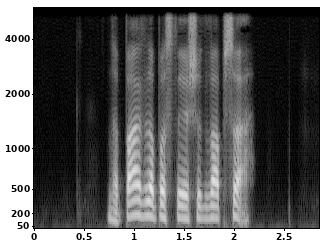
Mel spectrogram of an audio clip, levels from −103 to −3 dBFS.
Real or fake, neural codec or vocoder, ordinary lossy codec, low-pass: fake; codec, 24 kHz, 0.9 kbps, WavTokenizer, large speech release; none; 5.4 kHz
